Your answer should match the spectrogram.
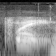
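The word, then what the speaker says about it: Plame: Val valry Wilson valry her M name name PL right rhyming with flame is the way I always remember it because it's kind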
